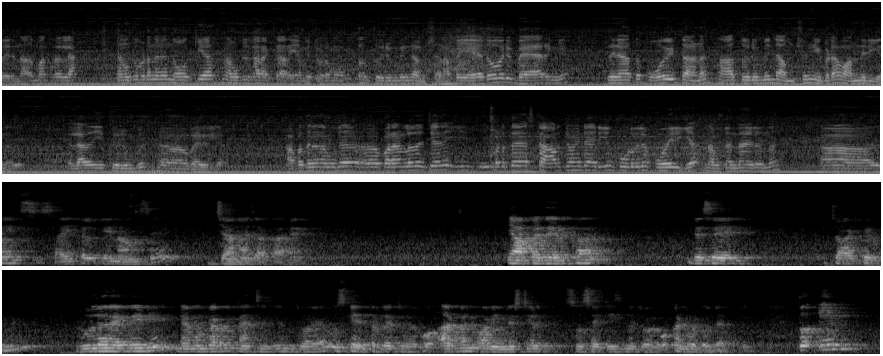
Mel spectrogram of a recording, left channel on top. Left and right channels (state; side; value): different; both; correlation 0.00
